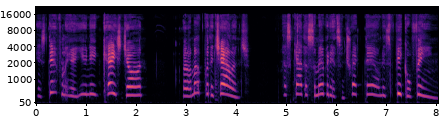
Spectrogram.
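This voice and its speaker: A squeaky, put-on character voice with ordinary pitch variation. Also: woman, extremely high pitch for a woman, moderate pace. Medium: read story. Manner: light, wry.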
